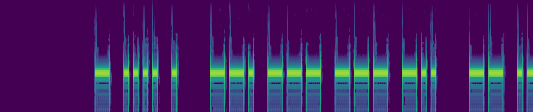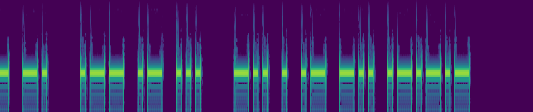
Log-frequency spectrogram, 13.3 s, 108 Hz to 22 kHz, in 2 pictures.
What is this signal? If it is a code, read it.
Morse code, heard as a keyed tone, about 20 wpm, 700 Hz. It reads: THE GOOD MAN WAS DEAD.
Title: Sentences from Top 1500 Words 20wpm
